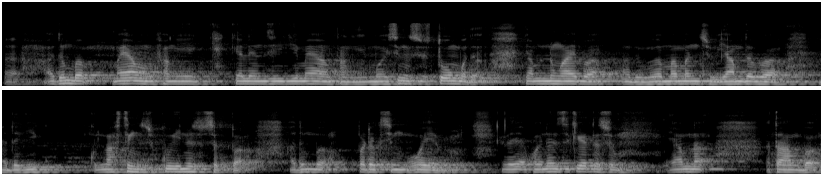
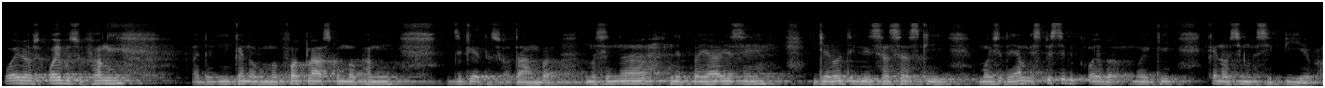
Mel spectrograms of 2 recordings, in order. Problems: none marked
